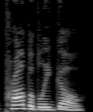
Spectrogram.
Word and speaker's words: probably: I will probably go. The middle sound is often dropped.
